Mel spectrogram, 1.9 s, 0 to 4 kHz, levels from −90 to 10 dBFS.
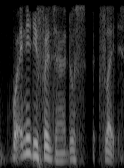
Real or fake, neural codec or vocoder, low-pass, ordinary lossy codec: fake; codec, 16 kHz, 0.8 kbps, ZipCodec; 3.6 kHz; MP3, 32 kbps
